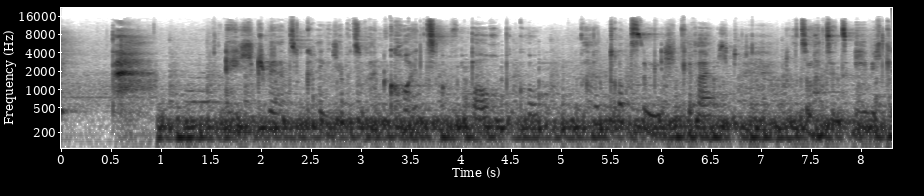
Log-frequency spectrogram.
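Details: Fetal heartbeat on CTG Doppler at 32 weeks of pregnancy: rapid, whooshing rhythmic pulses over a steady hum.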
